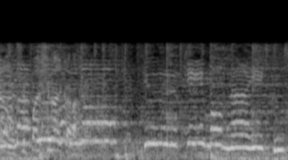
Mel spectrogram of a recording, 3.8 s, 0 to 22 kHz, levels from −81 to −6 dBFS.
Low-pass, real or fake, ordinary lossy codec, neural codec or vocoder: 7.2 kHz; fake; none; vocoder, 22.05 kHz, 80 mel bands, WaveNeXt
